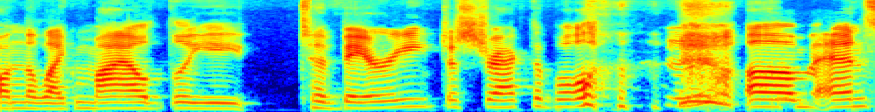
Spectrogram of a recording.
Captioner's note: laughing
